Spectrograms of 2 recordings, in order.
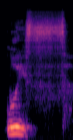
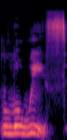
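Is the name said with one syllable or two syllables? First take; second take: one syllable; two syllables. First: The name is said with one syllable. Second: The name is said with two syllables. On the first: The speaker calls it right. "It is one syllable" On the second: The speaker calls it wrong. "My name is not Luis"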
